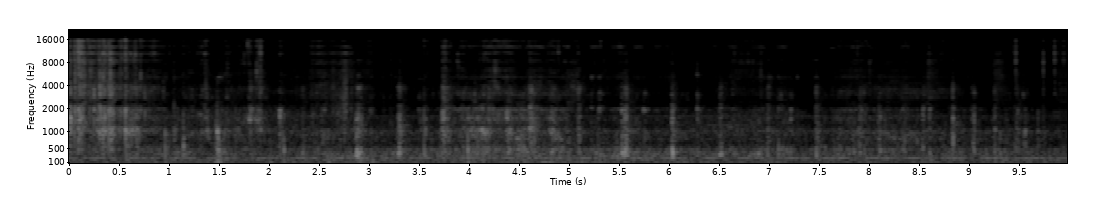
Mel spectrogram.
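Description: A person biting into a crispy fried chicken leg right at the start, then chewing it with small crunches and crackles of the breading.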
